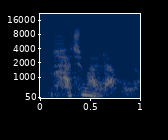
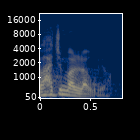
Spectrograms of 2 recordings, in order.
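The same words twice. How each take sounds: First: "하지 말라고요" nearly whispered, falling at the end; hushed answer. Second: "하지 말라고요" asked back as a question; voiced query on "하지 말라고요", seeking confirmation. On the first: Retold or imitated. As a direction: drop to a very soft, settled "하지 말라고요". ("하지 말라고요"를 나직이 속삭이듯) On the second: Asked as a question, then answered. ("하지 말라고요"를 되묻듯이)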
